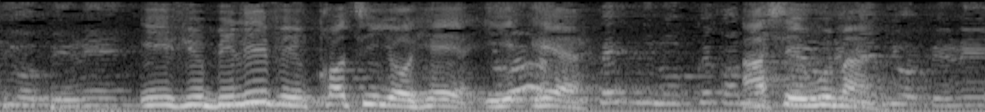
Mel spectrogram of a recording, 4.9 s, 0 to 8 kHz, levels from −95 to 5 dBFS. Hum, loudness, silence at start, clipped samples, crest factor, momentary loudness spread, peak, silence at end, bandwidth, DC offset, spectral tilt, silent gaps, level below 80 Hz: none; -25 LUFS; 0 s; under 0.1%; 14 dB; 13 LU; -10 dBFS; 0 s; 7.6 kHz; 0.8%; -7.5 dB/octave; none; -48 dBFS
